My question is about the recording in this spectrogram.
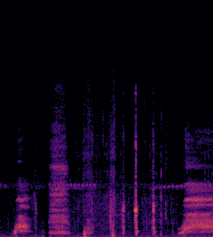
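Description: Feathers being plucked by hand from a freshly killed bird: a series of short rustling tears about every half second, with a few sharp clicks.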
